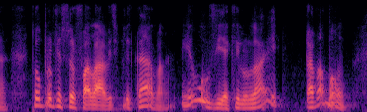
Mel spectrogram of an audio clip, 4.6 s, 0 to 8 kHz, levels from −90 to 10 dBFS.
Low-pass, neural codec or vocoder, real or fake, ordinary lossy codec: 7.2 kHz; codec, 24 kHz, 3 kbps, HILCodec; fake; Opus, 16 kbps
